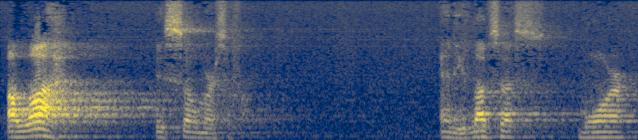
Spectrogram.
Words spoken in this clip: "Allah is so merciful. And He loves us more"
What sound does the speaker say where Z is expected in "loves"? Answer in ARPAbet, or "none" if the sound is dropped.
Z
